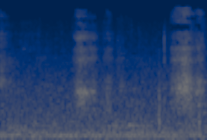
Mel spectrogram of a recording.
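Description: A young woman speaks anxiously.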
